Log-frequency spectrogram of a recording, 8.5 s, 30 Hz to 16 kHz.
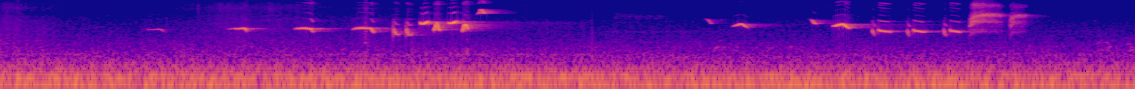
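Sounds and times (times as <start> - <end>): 
common nightingale Luscinia megarhynchos: 0.0 - 8.5.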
